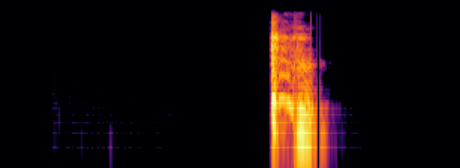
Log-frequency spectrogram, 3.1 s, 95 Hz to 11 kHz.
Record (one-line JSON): {"cough_length": "3.1 s", "cough_amplitude": 29430, "cough_signal_mean_std_ratio": 0.2, "survey_phase": "beta (2021-08-13 to 2022-03-07)", "age": "18-44", "gender": "Female", "wearing_mask": "No", "symptom_none": true, "smoker_status": "Ex-smoker", "respiratory_condition_asthma": false, "respiratory_condition_other": false, "recruitment_source": "REACT", "submission_delay": "1 day", "covid_test_result": "Negative", "covid_test_method": "RT-qPCR", "influenza_a_test_result": "Negative", "influenza_b_test_result": "Negative"}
